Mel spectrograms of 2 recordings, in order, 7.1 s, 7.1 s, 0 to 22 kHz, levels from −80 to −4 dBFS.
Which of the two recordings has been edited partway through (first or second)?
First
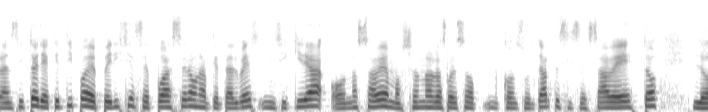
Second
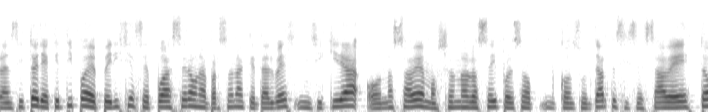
first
